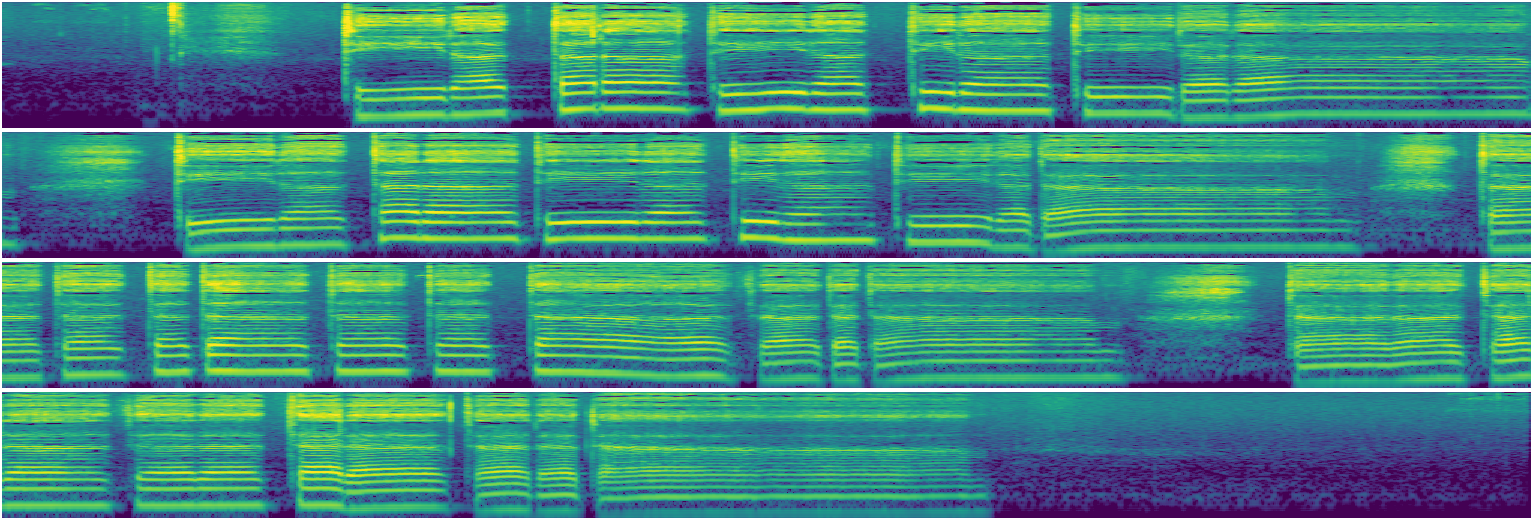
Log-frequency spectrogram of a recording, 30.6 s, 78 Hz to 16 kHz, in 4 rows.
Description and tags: Song 1 from another dream
Recorded on November 26, 2014. This is another recording of my voice that I made right after I woke up from a dream. It is kind of a meloday of a song - I'm not sure if I heard it before or if it's original.
melody, music, chorus, music-box, dream, song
